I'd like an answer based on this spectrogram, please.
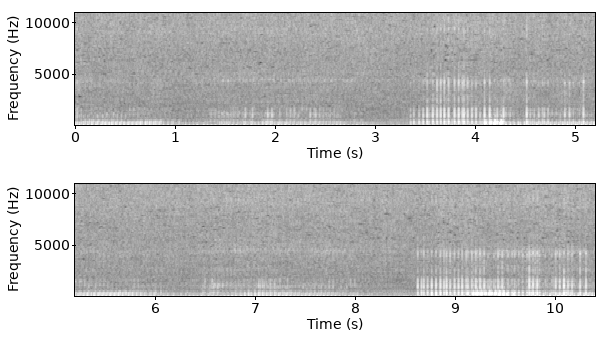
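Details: Cat purr played at slower speed, deep and continuous, with two brighter, louder swells of breath separated by quieter low rumbling.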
